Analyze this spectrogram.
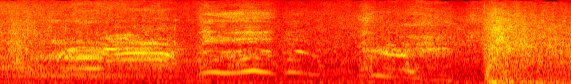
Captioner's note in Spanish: Midoriya Suspira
